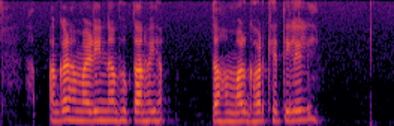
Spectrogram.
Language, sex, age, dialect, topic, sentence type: Magahi, female, 56-60, Western, banking, question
